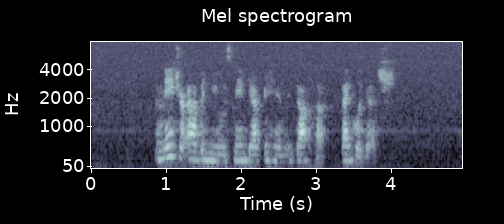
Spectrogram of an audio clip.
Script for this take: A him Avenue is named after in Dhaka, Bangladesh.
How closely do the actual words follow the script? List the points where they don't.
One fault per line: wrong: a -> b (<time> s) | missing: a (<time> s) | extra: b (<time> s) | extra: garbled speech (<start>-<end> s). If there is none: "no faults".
wrong: him -> major (0.9 s)
extra: him (2.3 s)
